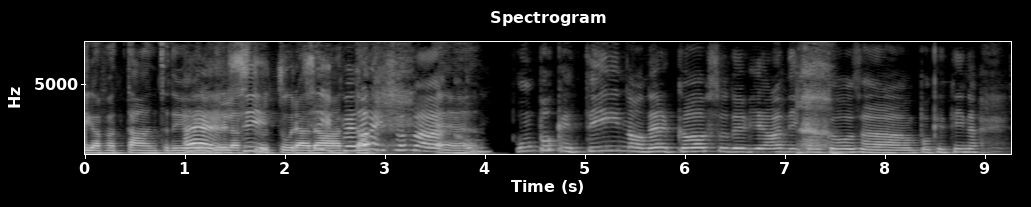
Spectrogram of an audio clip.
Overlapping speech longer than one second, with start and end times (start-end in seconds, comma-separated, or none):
1.0-2.9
